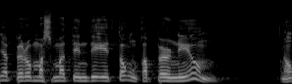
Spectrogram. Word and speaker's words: Capernaum: naka ano sabi niya pero mas matindi itong caper neum no o capernaum y right pronunciation because of their unrepentant Hearts Jesus cursed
